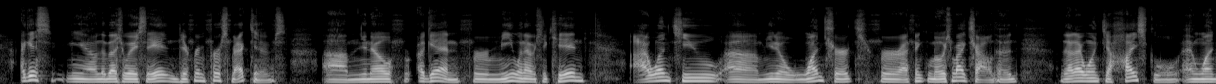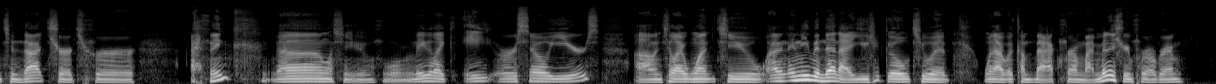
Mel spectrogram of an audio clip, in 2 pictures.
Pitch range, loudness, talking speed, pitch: 115-145 Hz, -20 LUFS, 215 wpm, 125 Hz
